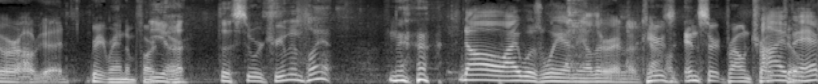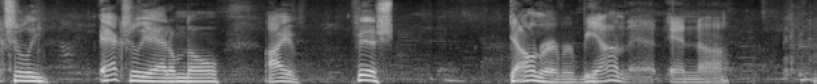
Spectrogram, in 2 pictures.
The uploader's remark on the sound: Recorded at the Rustic Tavern on Sunday Funday.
